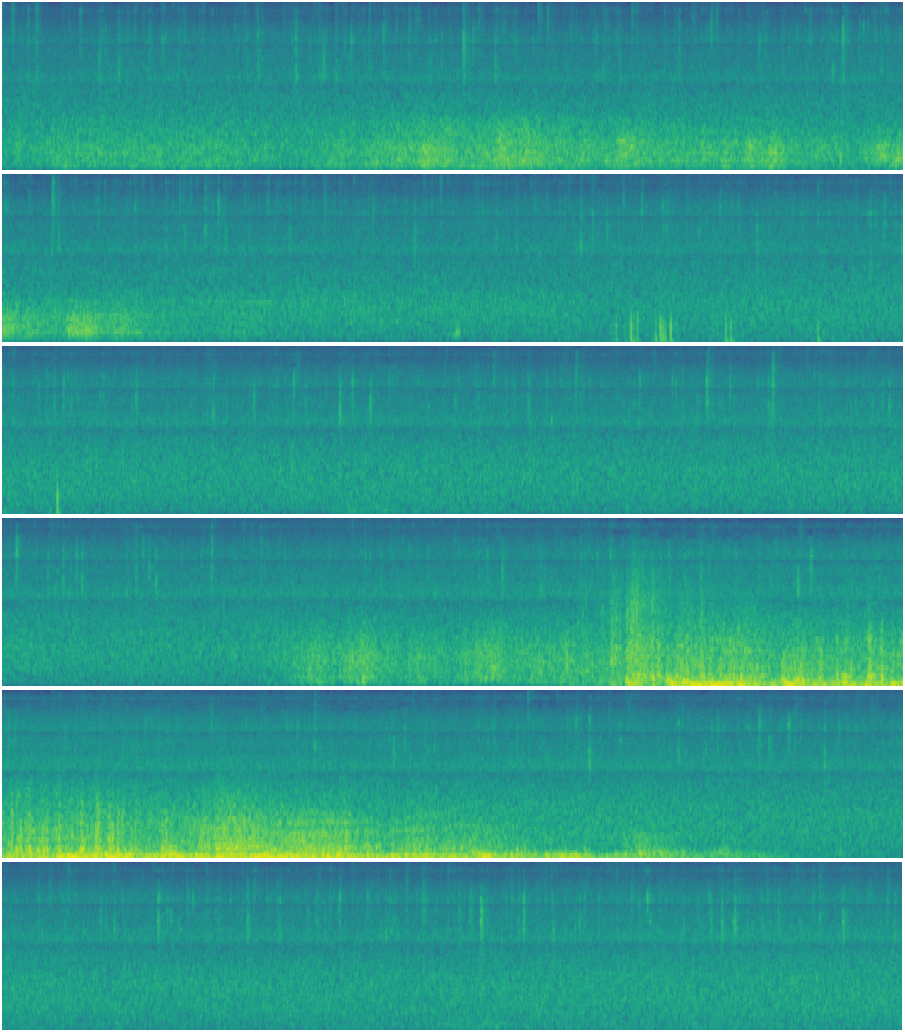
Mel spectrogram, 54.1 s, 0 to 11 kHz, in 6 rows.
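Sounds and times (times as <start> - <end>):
steady rain falling: 0.0 - 54.0
thunder rumbling and cracking: 30.0 - 43.9.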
